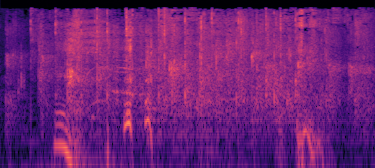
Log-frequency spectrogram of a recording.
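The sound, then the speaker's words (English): A church audience claps at a moderate level while a man's voice breaks in over the clapping a few times. “I'm not sure why there's clapping”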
